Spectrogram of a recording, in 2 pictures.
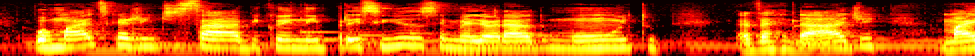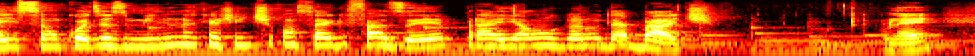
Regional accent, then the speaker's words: Grajaú, Maranhão, Brazil; now in Belém, Brazil; sou indígena, sou maranhense, aqui da cidade de Grajaú, Maranhão é, mas atualmente moro em Belém do Pará

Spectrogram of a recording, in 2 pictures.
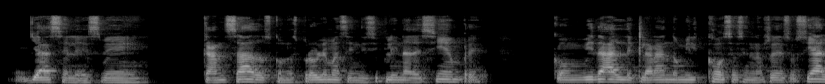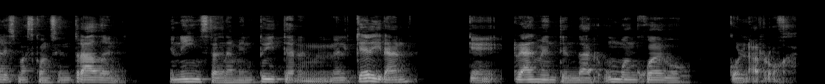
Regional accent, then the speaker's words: Mexico; ya no hablo tanto como mexicano

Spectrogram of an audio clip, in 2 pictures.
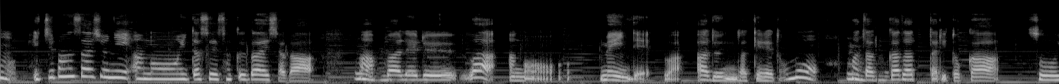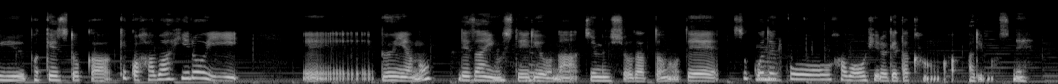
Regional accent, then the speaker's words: Shiojiri, Nagano, Japan; moved away as an adult; also born or lived in Tokyo; 私はですね長野県の塩尻市出身で、えー、高校卒業後東京に行き最近までずっと東京で

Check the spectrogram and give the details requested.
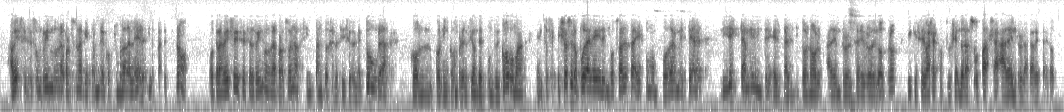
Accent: Mercedes, Buenos Aires Province, Argentina; en mi pueblo natal y en mi barrio

